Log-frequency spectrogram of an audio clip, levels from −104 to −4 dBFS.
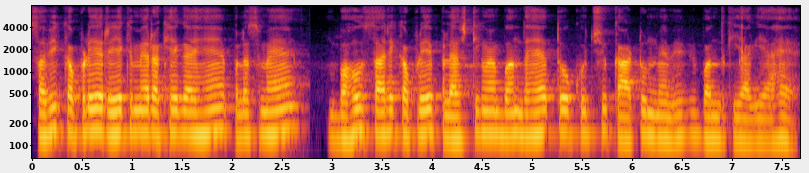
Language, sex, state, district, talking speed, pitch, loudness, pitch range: Hindi, male, Jharkhand, Deoghar, 195 wpm, 145 Hz, -19 LUFS, 130-150 Hz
